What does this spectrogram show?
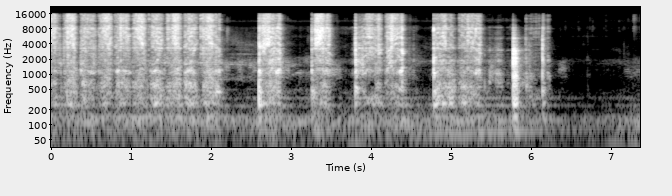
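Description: Kitchen knife being sharpened on a whetstone: quick strokes of the blade across the stone, about five a second for the first two seconds, then slower separate strokes that stop about six seconds in.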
